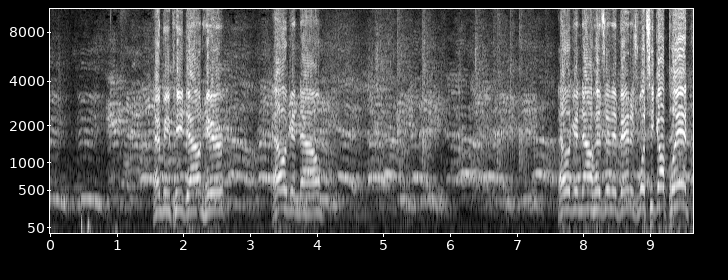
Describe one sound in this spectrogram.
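A crowd shouts and cheers loudly in an echoing hall.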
